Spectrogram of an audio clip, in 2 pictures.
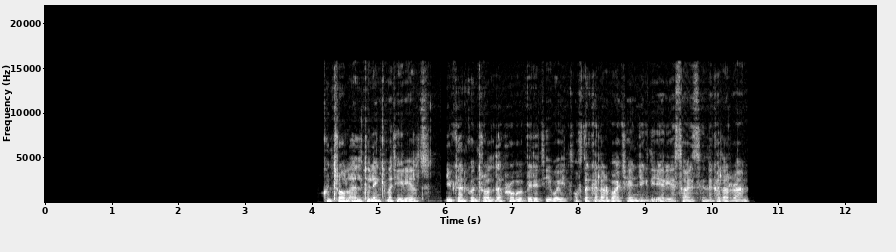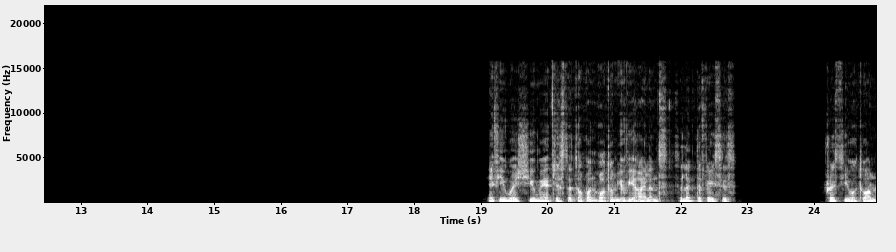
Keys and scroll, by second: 0.3 x, 1.7 x, 4.3 ctrl+l, 18.5 n, 20.6 ctrl+KP_Add, 22.3 3.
